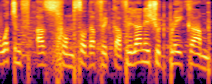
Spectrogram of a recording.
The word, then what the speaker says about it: Philani: Philani should play calm.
